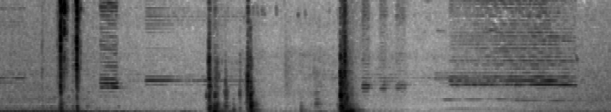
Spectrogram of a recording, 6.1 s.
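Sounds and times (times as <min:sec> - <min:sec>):
car engine rumble while parking in garage: 0:00.0 - 0:03.6
sharp thumps and clunks: 0:00.4 - 0:01.0, 0:02.1 - 0:03.7.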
